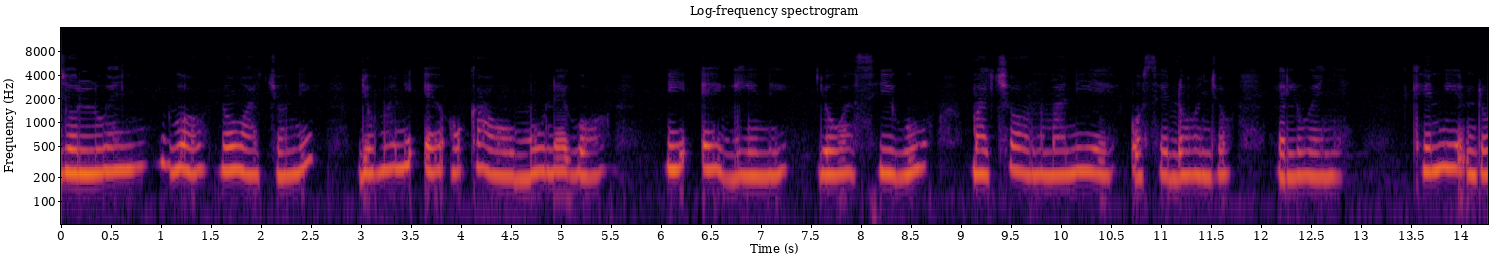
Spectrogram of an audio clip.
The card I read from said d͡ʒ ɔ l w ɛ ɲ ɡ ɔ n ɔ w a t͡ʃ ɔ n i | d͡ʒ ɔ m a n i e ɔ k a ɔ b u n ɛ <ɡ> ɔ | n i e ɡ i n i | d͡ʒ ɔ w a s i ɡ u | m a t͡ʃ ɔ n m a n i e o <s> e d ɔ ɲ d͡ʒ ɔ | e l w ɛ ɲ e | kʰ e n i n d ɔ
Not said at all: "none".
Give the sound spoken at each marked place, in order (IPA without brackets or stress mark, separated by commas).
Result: ɡ, s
